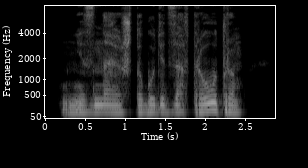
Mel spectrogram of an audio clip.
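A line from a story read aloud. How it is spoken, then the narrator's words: Hoarse voice. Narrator (Russian): хриплым голосом заявил Рон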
